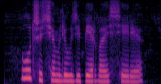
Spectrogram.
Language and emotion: Russian, sad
